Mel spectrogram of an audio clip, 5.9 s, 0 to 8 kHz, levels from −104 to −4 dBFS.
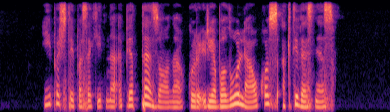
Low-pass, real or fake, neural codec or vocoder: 7.2 kHz; fake; vocoder, 22.05 kHz, 80 mel bands, Vocos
